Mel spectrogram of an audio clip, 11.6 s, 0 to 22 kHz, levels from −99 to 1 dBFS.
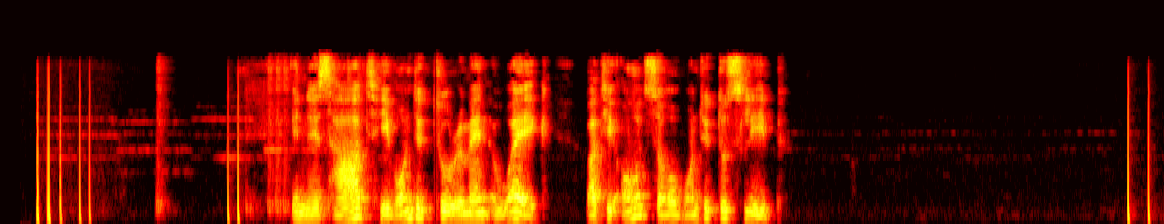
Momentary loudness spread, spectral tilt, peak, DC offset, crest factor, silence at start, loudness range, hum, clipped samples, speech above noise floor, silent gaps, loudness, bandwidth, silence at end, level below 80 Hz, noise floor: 19 LU; -3.5 dB/octave; -4 dBFS; under 0.1%; 22 dB; 0.35 s; 8 LU; none; under 0.1%; 63 dB; none; -22 LUFS; 8.2 kHz; 3.95 s; -62 dBFS; -84 dBFS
